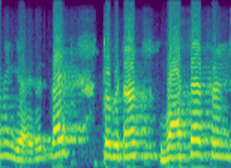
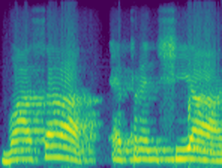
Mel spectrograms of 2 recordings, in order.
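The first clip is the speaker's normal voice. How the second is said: slow drilled term; much slower than usual. Shown as a demonstration. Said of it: "इसी को हम लोग कहते हैं".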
